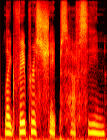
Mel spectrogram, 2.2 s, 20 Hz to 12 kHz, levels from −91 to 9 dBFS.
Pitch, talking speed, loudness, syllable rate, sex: 205 Hz, 140 wpm, -18 LUFS, 4.1 syllables/s, female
